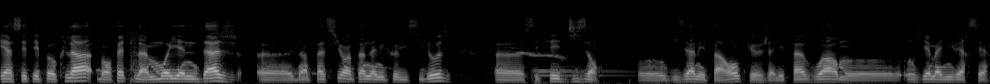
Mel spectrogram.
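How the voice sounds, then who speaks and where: Against a quiet background, a man of medium pitch speaks at a moderate pace with ordinary pitch variation, in a dry, close sound with no echo. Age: 20s. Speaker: interviewee, double lung transplant patient with cystic fibrosis. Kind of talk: personal testimony interview. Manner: hesitant, frequent filler 'euh'.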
